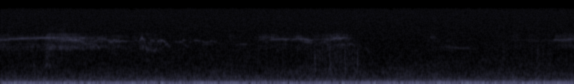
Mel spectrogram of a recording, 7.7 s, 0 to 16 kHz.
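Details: Little owl young, two downy fledglings recently out of the nest, begging as they receive an evening meal, Kalmthout, 11 June 2022; several harsh, wavering screeches come in uneven bursts against a steady low hum.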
